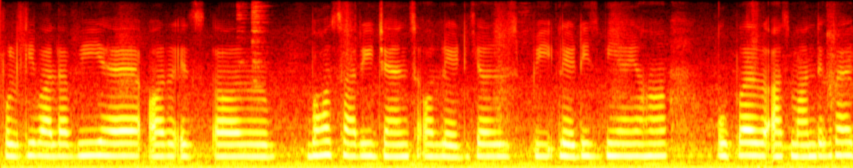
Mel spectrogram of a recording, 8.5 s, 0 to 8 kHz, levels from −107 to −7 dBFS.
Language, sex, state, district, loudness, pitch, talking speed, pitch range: Hindi, female, Jharkhand, Jamtara, -15 LUFS, 220 Hz, 135 wpm, 215-225 Hz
